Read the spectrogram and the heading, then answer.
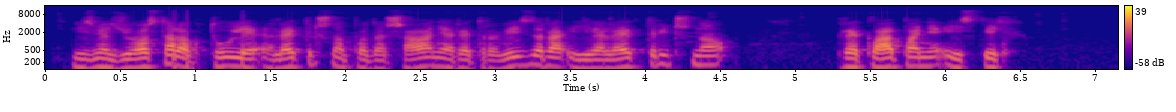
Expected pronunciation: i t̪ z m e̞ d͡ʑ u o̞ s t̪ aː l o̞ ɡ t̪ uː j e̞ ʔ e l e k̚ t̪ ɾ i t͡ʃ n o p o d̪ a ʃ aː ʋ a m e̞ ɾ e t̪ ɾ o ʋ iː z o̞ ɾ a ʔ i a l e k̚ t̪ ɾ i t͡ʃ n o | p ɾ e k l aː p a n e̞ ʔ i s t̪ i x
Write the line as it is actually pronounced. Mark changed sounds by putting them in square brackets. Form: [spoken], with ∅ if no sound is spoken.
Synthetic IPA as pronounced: i [∅] z m e̞ d͡ʑ u o̞ s t̪ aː l o̞ ɡ t̪ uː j e̞ ʔ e l e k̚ t̪ ɾ i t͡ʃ n o p o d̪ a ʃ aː ʋ a [ɲ] e̞ ɾ e t̪ ɾ o ʋ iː z o̞ ɾ a ʔ i [e] l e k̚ t̪ ɾ i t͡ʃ n o | p ɾ e k l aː p a [ɲ] e̞ ʔ i s t̪ i x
